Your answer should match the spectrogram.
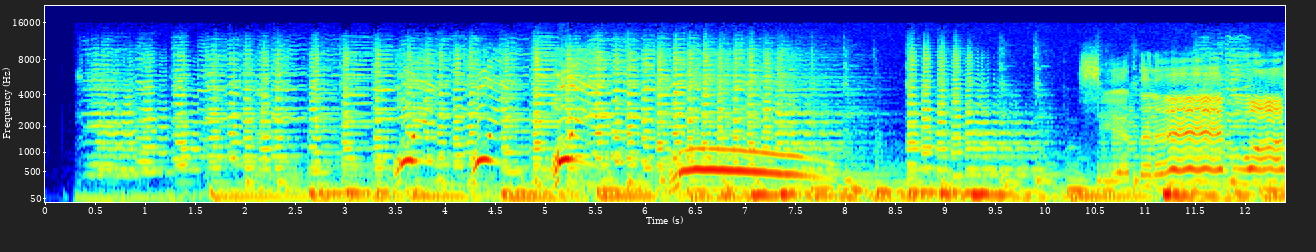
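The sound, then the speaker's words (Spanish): A corrido plays loudly with no one talking over it: a steady bouncing bass beat under a bright band melody, with a few long gliding, whistle-like notes partway through. “Pues vamos a escuchar este corrido para quitarnos de tristeza.”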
